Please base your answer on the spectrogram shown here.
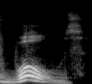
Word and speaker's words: wolves: It's wolves. There's an L.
